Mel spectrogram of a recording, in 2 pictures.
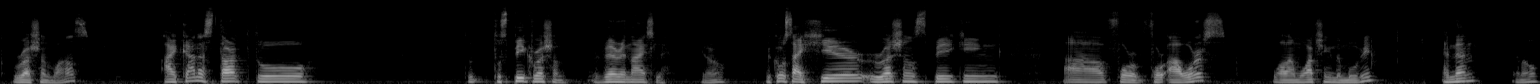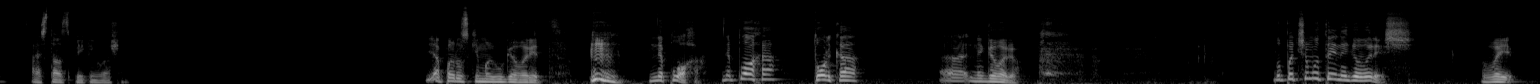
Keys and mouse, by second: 13.9 g, 14.4 ], 14.5-15.8 ], 26.5 g, 27.0 [, 27.1 [.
